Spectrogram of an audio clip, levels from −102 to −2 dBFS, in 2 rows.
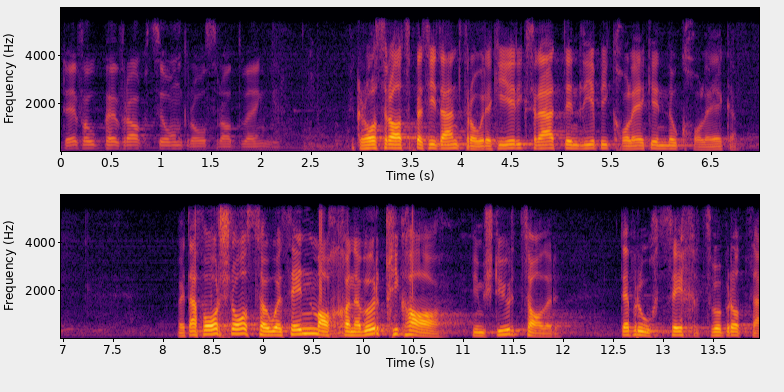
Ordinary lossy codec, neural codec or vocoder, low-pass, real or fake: none; none; 5.4 kHz; real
